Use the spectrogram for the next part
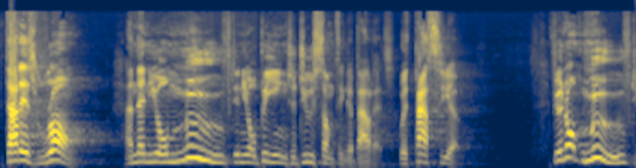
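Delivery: loud, rising preacher's fervour on Jonah's outrage; impassioned preaching. Acted. Preacher to congregation on Jonah's rage, loud and fervent. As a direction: build the outrage, pressing hard.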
